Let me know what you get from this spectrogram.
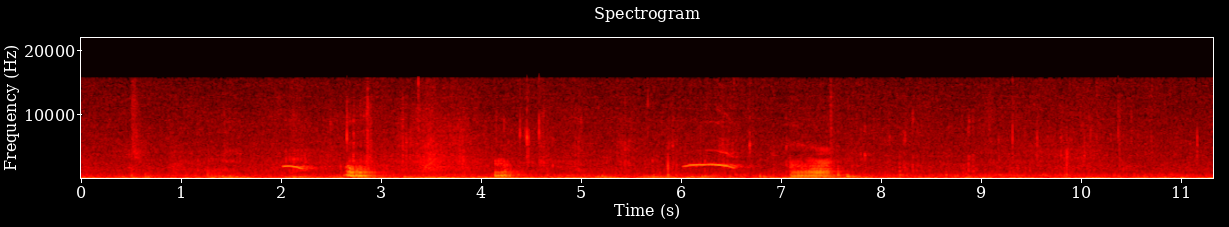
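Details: British Shorthair kittens in their first month of life, black golden and blue golden coats. Two thin, high arched mews about four seconds apart, with soft rustling, a low steady hum and brief bumps between them.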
